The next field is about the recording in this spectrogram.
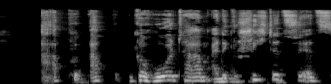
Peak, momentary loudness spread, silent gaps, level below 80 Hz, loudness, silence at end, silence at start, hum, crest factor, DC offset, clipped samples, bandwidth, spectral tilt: -4 dBFS; 11 LU; none; -64 dBFS; -19 LUFS; 0 s; 0.4 s; none; 18 dB; under 0.1%; under 0.1%; 14.5 kHz; -2 dB/octave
